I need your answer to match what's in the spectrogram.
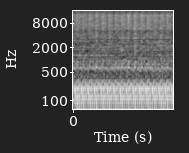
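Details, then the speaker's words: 1979 Chevrolet C30 truck with a carbureted V8, newly revived with a battery put in and a rigged gas can to the fuel pump, a weak starter suspected: a steady, even low beat ticking over with no knocks or misses. Normal running. "Overall, she sounds good."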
